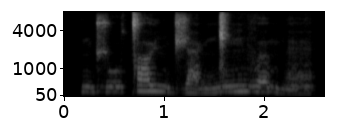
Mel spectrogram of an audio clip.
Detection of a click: present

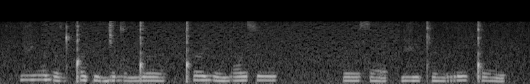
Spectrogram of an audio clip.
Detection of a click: present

